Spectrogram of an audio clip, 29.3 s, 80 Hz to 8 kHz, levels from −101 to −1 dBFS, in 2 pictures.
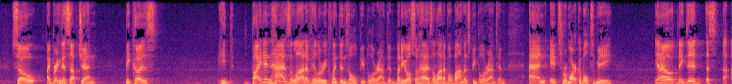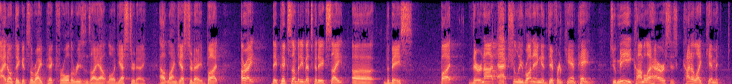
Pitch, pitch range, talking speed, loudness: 145 Hz, 120-160 Hz, 175 wpm, -21 LUFS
